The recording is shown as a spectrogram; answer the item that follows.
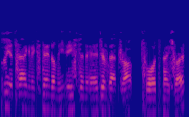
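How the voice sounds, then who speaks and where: A man's voice: medium pitch, fairly even intonation, fairly quick, a little hiss or hum. A man with an Australian accent giving casual directions over two-way radio as an aerial firefighting coordinator. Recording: muffled dry aviation-style radio.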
